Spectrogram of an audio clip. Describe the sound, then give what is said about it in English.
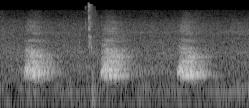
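Three dog barks, evenly spaced and fairly faint, each a short mid-pitched burst with nothing else between them. “Ang ingay ng dog. Naririnig niyo ba yun? Ang ingay ng dog.”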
